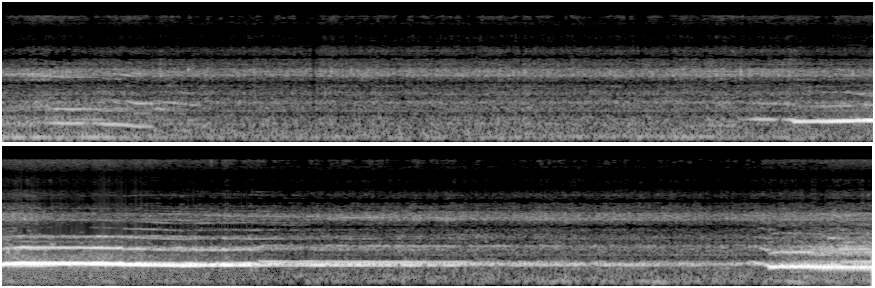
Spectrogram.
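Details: Singing whale: a soft brief falling note, a quiet pause with a low rumble, then a loud drawn-out tonal moan rising slightly before leveling off, and a fresh moan starting at the end.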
